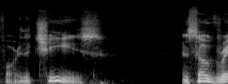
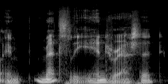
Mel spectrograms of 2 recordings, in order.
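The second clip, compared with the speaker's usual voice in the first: ordinary delivery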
